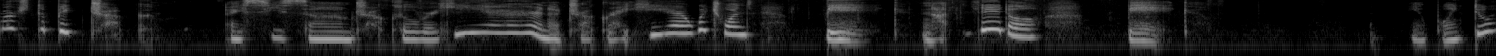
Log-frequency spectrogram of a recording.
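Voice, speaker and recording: Soft-spoken and high-pitched, a woman with a dark, mellow tone talks very slowly with long, frequent pauses and very wide pitch swings, recorded dry and close with no echo. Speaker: speech therapist. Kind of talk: reading aloud.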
